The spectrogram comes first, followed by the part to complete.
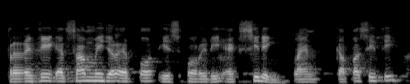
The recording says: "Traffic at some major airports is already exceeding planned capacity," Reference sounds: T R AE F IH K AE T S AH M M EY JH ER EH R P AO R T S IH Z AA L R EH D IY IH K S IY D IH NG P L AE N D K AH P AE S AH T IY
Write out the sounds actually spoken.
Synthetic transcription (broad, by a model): T R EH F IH K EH T S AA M M EY JH ER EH P AO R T IH S AA L R EH D IY IH K S IY D IH NG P L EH N K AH P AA S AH T IY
